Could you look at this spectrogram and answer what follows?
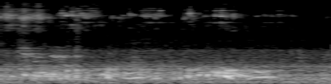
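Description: A large white Indian fantail pigeon coos nearby, low burbling calls rising and falling, with no talking.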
